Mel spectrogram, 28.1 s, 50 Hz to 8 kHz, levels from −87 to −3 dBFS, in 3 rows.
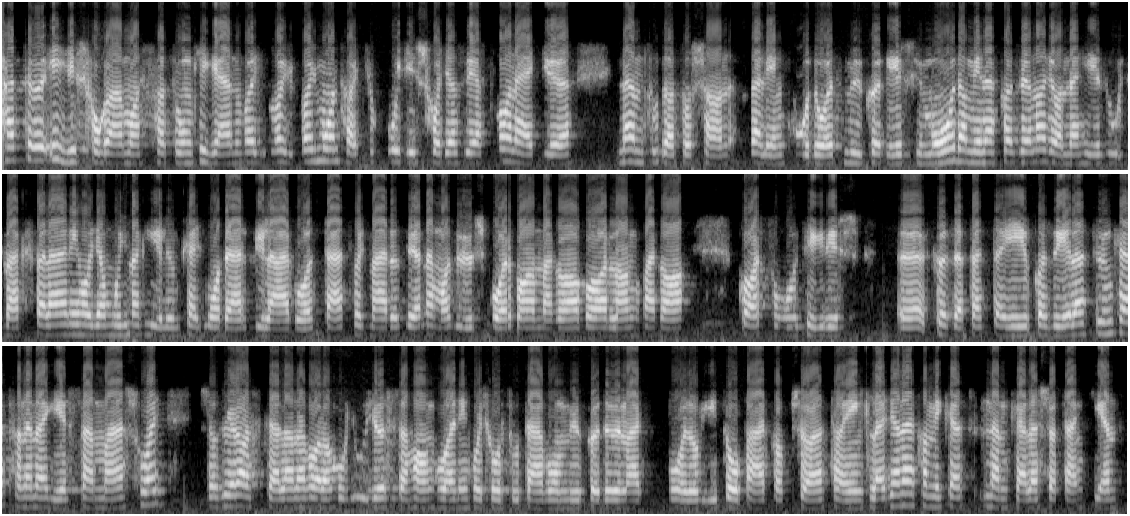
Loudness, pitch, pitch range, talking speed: -17 LUFS, 170 Hz, 160-185 Hz, 155 wpm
